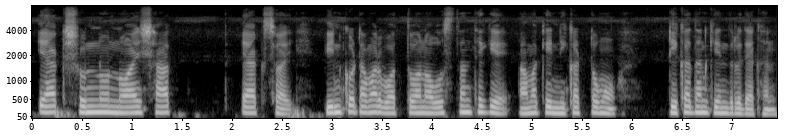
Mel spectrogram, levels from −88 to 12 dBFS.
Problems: constant background noise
